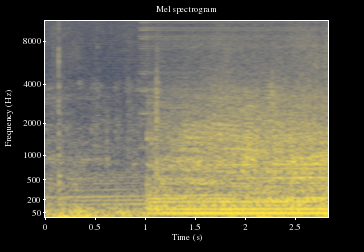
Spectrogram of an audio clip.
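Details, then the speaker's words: Yamaha Jupiter MX that keeps stalling despite a recent engine rebuild, ignition on, throttle open, carburetor vacuum slide lifted by hand: quiet cranking, catches briefly, runs rough and uneven, won't stay running; hard starting, carburetor/vacuum slide problem. "dan juga pasti hidupkan dicongkel mau hidup tapi pasti lepas dia gak mau idup"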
